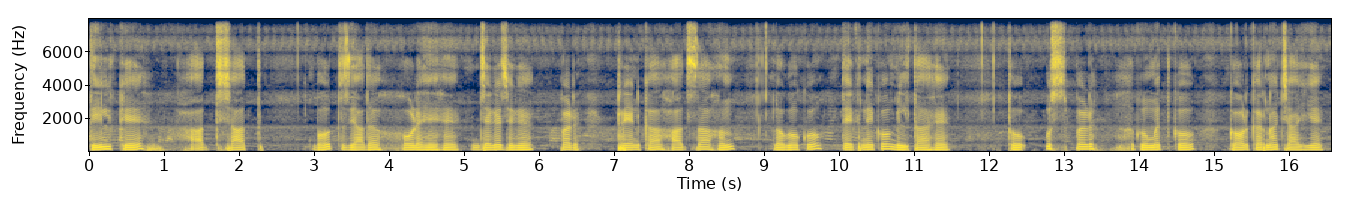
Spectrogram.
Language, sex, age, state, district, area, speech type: Urdu, male, 18-30, Bihar, Saharsa, urban, spontaneous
